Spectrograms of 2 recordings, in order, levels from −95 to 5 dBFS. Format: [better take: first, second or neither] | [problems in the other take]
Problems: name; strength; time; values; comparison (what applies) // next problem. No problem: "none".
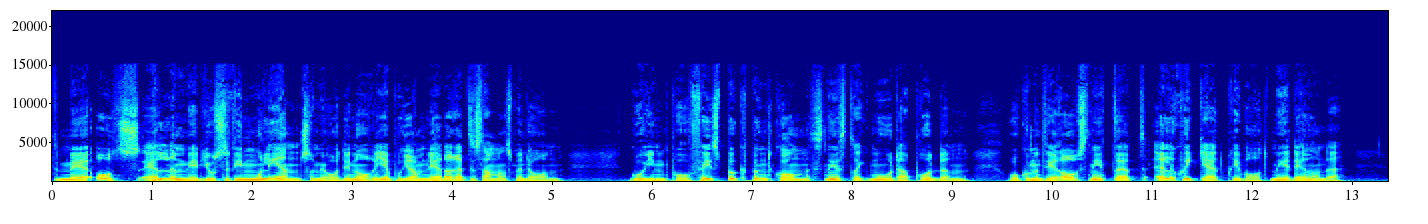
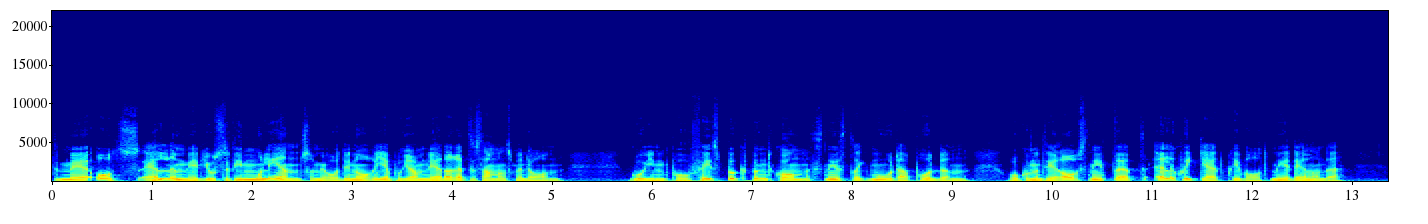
first | muffled; very; fading above 2 kHz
